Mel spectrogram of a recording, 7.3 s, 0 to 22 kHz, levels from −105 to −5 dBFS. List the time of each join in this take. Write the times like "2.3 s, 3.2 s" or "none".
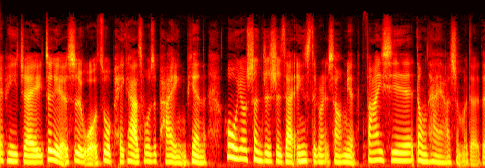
5.4 s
